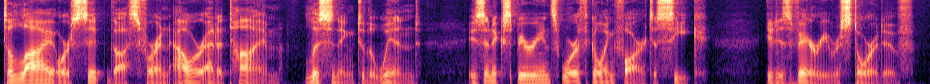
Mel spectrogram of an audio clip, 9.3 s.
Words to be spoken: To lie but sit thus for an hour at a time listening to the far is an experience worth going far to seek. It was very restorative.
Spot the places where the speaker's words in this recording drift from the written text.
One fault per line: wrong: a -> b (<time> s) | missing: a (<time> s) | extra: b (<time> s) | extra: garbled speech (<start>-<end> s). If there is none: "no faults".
wrong: but -> or (0.5 s)
wrong: far -> wind (3.7 s)
wrong: was -> is (7.8 s)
